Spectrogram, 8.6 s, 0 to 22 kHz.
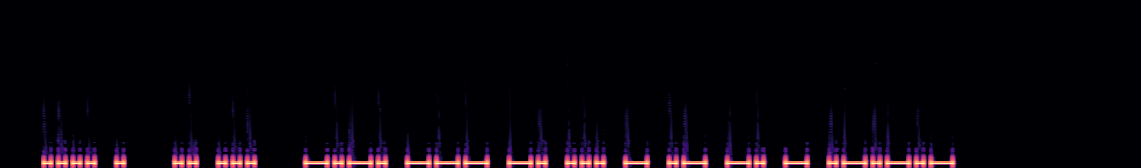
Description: Morse code, heard as a keyed tone, about 22 wpm, 700 Hz. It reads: HE IS CONSTANT.
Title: Sentences from Top 1500 Words 22wpm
